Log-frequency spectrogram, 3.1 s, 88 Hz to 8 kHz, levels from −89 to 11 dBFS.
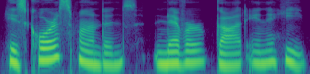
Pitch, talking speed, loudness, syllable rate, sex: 180 Hz, 135 wpm, -16 LUFS, 4.3 syllables/s, female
